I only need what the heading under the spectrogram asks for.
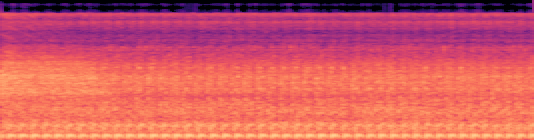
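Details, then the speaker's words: Suzuki Satria FU started on the starter button; dead-starter fault found as a broken yellow-green wire to the starter: engine catches and settles into an even putter about three beats a second; clean, steady, healthy idle. "ini motor sudah bunyi sekarang. Ini masalahnya tuh ada di jalur yang ini ya, yang bagian yang kebendik starter ini, yang kabel kuning reres hijau ini putus di jalan."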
